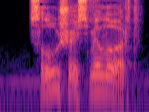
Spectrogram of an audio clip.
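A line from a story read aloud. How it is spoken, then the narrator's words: Gruff mutter. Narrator (Russian): буркнул здоровяк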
